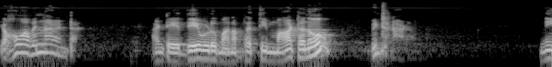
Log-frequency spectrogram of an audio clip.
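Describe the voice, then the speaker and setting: Man preaching with call-and-response. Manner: preaching with call-and-response questions, mixing in English phrases; swings from loud high exclamations to low quiet asides. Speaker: pastor. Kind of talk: sermon.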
